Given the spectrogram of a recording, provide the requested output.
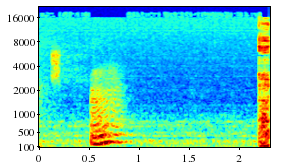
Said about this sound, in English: That fart was a payback.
